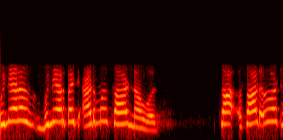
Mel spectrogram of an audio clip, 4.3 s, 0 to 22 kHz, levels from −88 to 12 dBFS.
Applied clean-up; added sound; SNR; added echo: none; none; none; none.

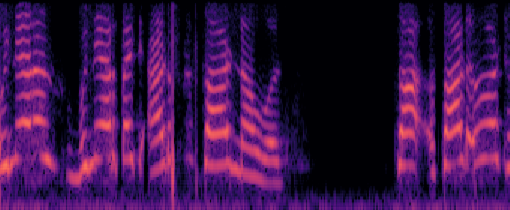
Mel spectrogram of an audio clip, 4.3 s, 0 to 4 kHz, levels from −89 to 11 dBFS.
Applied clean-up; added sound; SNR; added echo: neural diffusion model UNIVERSE++.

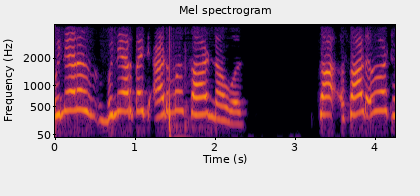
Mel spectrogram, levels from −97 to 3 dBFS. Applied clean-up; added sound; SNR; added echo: classical method Wiener filter.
